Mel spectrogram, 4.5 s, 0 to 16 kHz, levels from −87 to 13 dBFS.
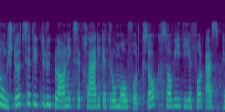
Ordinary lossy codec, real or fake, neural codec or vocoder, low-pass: none; fake; codec, 16 kHz, 4 kbps, X-Codec, WavLM features, trained on Multilingual LibriSpeech; 7.2 kHz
